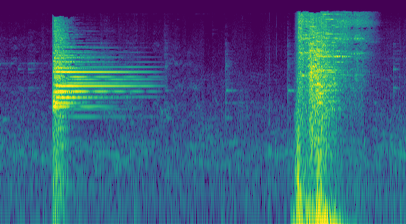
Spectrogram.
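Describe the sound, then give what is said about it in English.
A hammer strikes a golden-armed metal robot, or golem, with a loud, ringing clang that hums for about a second, followed by a harsher, noisy crashing impact. No voices. “This hammer will put an end to you.”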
